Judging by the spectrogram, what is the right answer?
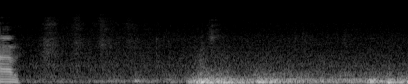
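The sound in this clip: Thunder rolls during a thunderstorm over a constant hiss of rain. A deep rumble swells partway through and keeps growling to the end.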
